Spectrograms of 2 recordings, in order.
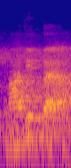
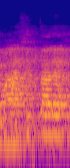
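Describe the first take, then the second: First: The final s becomes a d before linking. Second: The final s links into the next syllable. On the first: This is the standard pronunciation by rule. "원칙 발음은" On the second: This is the common pronunciation that is permitted. "하도 사람들이 이거 연음시켜서 발음하는 맛있다를"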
